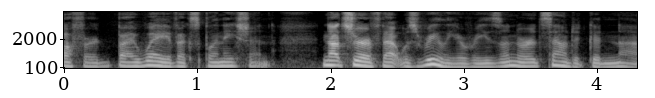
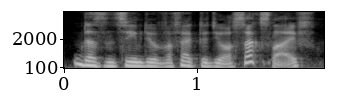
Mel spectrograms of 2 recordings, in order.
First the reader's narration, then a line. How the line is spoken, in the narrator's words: Theo said dryly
